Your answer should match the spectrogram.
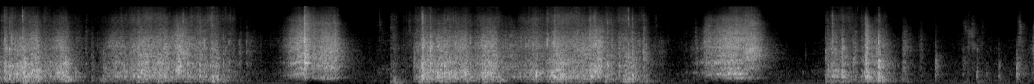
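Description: Dry pellets being scooped out of a paper sack and poured into a plastic bucket, in several pours of a second or two each with short pauses between.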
